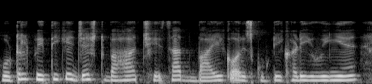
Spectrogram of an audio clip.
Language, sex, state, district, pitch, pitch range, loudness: Hindi, female, Uttar Pradesh, Lalitpur, 195 Hz, 190-220 Hz, -16 LUFS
